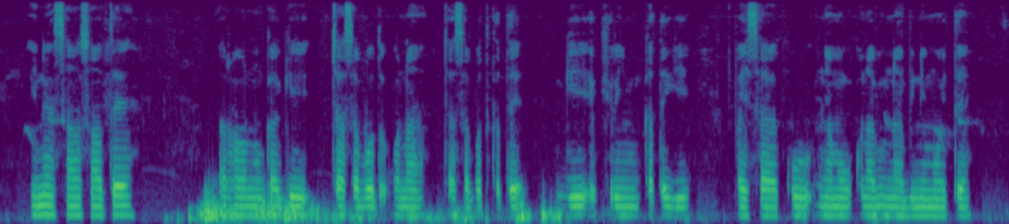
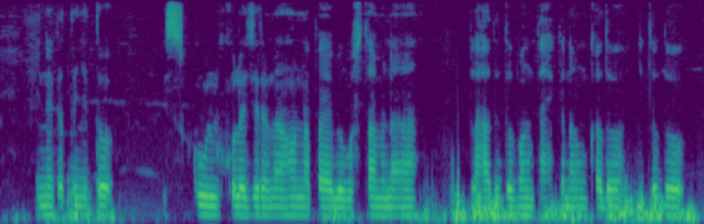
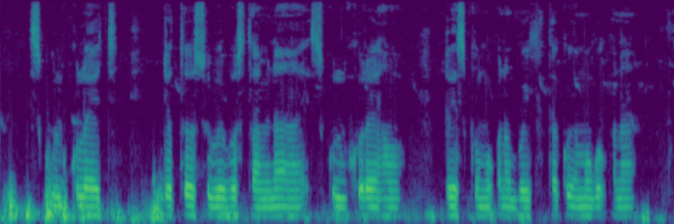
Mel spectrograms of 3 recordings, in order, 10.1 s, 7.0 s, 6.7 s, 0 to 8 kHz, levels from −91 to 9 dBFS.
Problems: none marked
